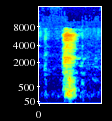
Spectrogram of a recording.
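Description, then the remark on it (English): A single quick sneeze bursts out of near silence, sharp and breathy with a hissing high edge, over in under half a second. “Bless you.”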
